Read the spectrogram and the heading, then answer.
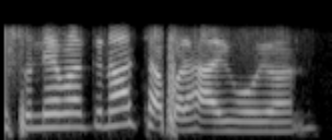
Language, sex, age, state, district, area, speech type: Maithili, female, 18-30, Bihar, Sitamarhi, rural, conversation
